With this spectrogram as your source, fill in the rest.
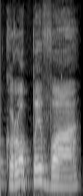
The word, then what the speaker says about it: кропива: ще кажемо наступне слово кропива наголос на третьому складі третя колонка це слово Вам уже мабуть знайоме дякуючи поплавському Кропива ти моя кропива третій склад кропива рухаємося далі агрономія наголосна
